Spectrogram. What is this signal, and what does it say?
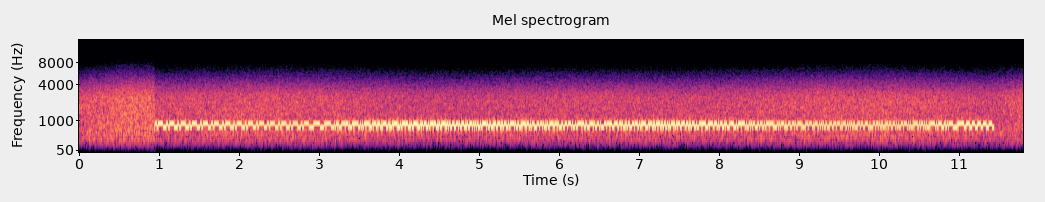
NAVTEX (SITOR-B), 100 baud, 170 Hz shift, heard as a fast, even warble, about 800 Hz centre, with radio static. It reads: QWSDH VUDGS BHXSG BZJFF KGDXY KWAWZ EUJWS WOWYU HSJDT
